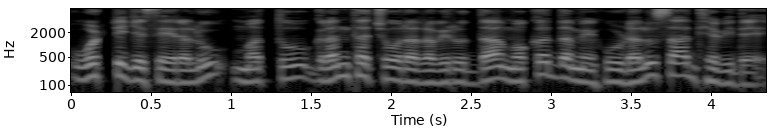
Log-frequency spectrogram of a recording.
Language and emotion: Kannada, neutral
